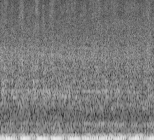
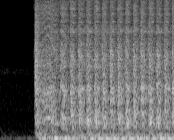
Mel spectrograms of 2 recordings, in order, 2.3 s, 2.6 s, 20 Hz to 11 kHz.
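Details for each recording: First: Freshly rebuilt LS1 V8 with very choppy Crow cam in a 1978 C3 Corvette swap, idling after first start: deep loping idle with steady choppy rhythm and even low rumble; normal big-cam idle. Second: First start attempt of a freshly rebuilt LS1 (Crow cam, new pistons and rings) from a 2001 Holden SS Commodore, swapped into a 1978 Corvette. Even cranking at about three beats per second but it never fires: the crank sensor plug was on the wrong sensor, so the PCM got no crank signal.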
